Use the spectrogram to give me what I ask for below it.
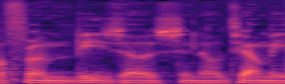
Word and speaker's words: Bezos: Thought it was interesting that Jeff Bezos, you pronounce it Bezos or Bezos, ladies? It's Bezos. Bezos. No, it is Bezos.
